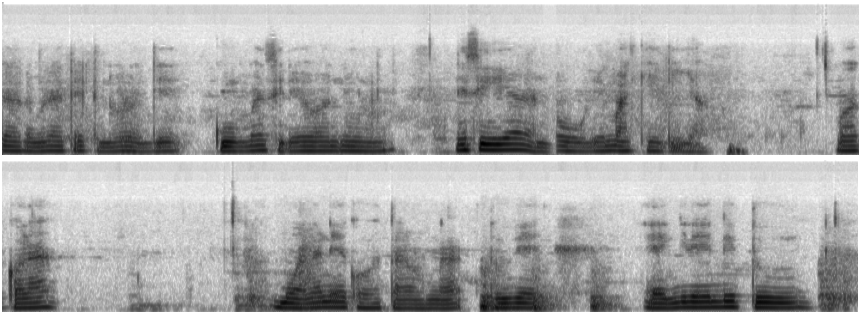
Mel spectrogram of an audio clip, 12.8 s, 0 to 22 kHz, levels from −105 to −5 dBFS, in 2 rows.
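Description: At 4.05 s, just after "nĩ cigĩaga", the speech suffers a burst of packet loss lasting until about 4.17 s. Several consecutive packets never arrived in time, so the receiver stretched the last sound it had over roughly 100 ms, fading it as it went. The result is a brief held buzz or hiss, and the speech then picks up about 100 ms further on with that stretch missing. The gap is never silent, which separates it from a mute or dropout, and its length sets it apart from a single lost packet.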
